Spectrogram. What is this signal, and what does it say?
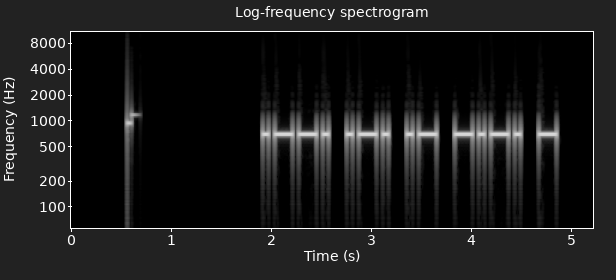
Morse code, heard as a keyed tone, about 20 wpm, 700 Hz. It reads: PRACT
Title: Build A Word - 5 Letters At A Time - 12-Letter Words - 20wpm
